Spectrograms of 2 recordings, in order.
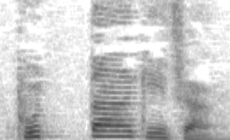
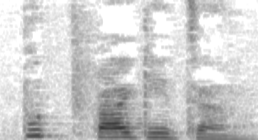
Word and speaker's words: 붙박이장: And watch the pronunciation. It's really hard to say. Lots of people don't even know how to spell it correctly. Okay, 옷장 is with like a D sound. This is also the same. 붙박이장 is also like a D sound underneath the put.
